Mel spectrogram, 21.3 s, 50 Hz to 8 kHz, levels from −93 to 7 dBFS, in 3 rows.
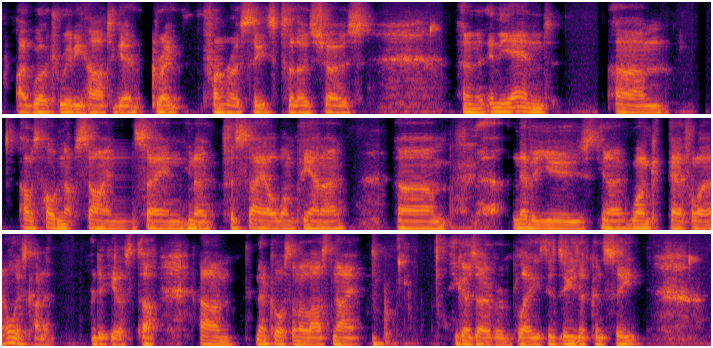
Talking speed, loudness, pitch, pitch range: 170 wpm, -20 LUFS, 100 Hz, 95-110 Hz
